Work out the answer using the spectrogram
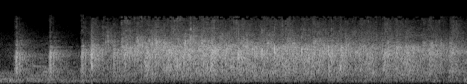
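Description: Audience applauding: a few scattered claps, then full applause from about a second in.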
